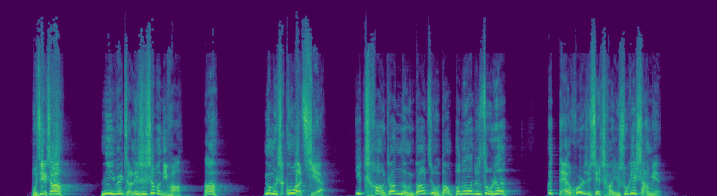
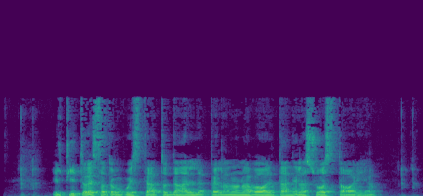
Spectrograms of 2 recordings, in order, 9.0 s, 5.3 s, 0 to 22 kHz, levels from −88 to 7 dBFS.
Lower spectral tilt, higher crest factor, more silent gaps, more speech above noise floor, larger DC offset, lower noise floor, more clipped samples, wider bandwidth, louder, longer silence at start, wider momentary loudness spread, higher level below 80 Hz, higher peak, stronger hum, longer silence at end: second, -4 dB/octave vs -5.5 dB/octave; about the same, 12 dB vs 16 dB; neither; first, 69 dB vs 26 dB; neither; first, -82 dBFS vs -46 dBFS; neither; first, 19.5 kHz vs 11.5 kHz; first, -14 LUFS vs -20 LUFS; first, 0.4 s vs 0.25 s; about the same, 8 LU vs 9 LU; first, -42 dBFS vs -48 dBFS; about the same, -2 dBFS vs -4 dBFS; neither; about the same, 0.7 s vs 0.6 s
